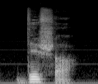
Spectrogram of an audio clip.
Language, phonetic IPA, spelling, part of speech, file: Polish, [ˈdɨʃa], dysza, noun, Pl-dysza.ogg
